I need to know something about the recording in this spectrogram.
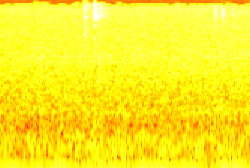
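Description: Two faint computer-mouse clicks about a second apart, from clicking the GRAPH key on a calculator emulator, over a steady low hum and hiss.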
